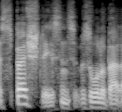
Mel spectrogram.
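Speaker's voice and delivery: ordinary delivery, nothing marked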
